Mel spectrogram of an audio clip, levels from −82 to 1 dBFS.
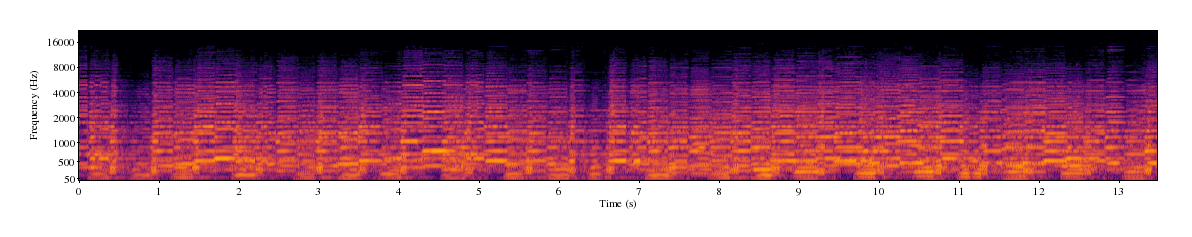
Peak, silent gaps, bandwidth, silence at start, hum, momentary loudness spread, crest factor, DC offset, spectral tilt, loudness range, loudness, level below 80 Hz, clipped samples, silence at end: -8 dBFS; none; 14.5 kHz; 0 s; none; 5 LU; 12 dB; under 0.1%; -5 dB/octave; 2 LU; -21 LUFS; -44 dBFS; under 0.1%; 0 s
